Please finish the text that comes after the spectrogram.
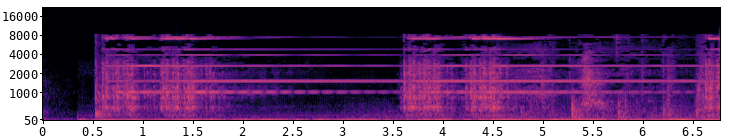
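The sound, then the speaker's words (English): An old-fashioned telephone bell rings loudly in two long bursts, a bright metallic trill with a short pause between them and no one speaking, an incoming call at 7 o'clock in the morning. “I'm sorry to have got you out of bed, but you did tell me to ring you at once”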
